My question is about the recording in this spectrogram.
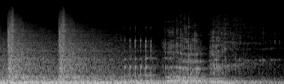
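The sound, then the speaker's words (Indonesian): A tiger's roar rumbles loudly, a deep sustained growl with a couple of sharp bursts at the start, filling the whole moment with no voices. “Pada saat itu muncullah macan yang ia cari-cari.”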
